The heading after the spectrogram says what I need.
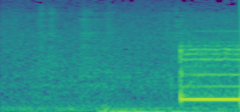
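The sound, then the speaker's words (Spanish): A telephone call tone sounds as a call is placed again. After near-silence, a steady, loud electronic tone starts about two-thirds of the way in and continues unbroken to the end. “Hagamos la llamada nuevamente, no hay ningún problema. Me encanta ese tono, por cierto.”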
